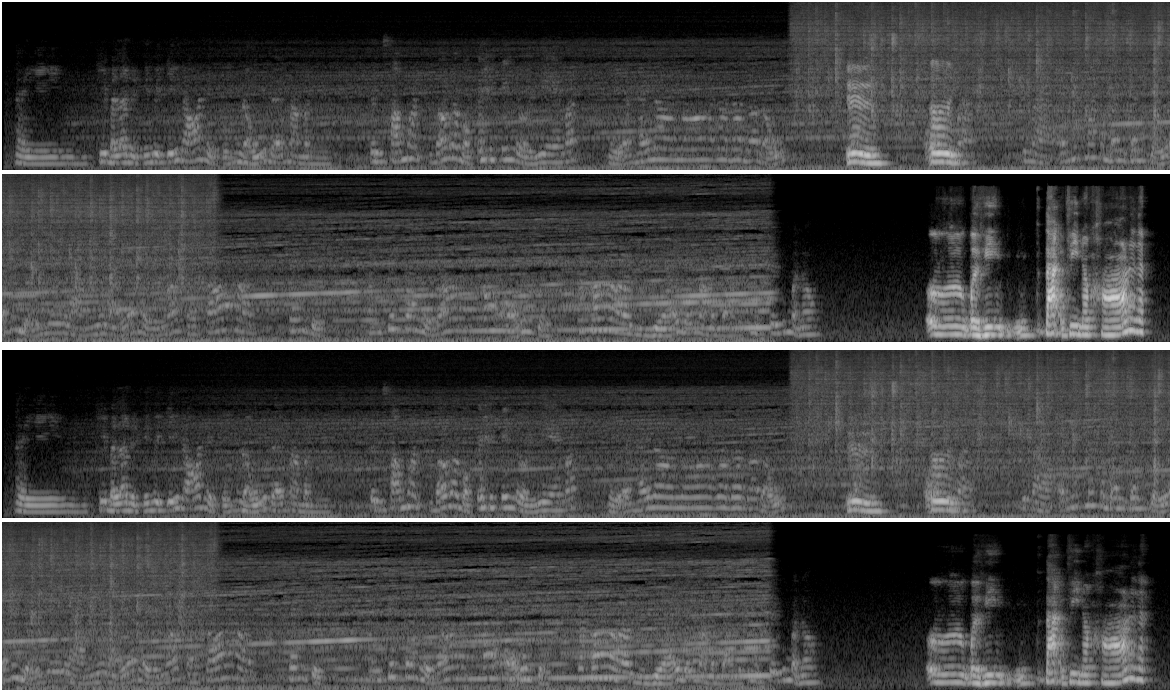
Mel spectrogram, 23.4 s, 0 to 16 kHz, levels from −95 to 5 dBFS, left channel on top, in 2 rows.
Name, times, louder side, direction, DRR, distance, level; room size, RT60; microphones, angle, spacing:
voice 1, 0.1-3.3 3.7-5.7 6.0-7.8 8.4-8.6 9.2-9.7 10.2-14.2 14.5-14.9 15.3-17.1 17.4-19.8, right 2 dB, 25° right, 2.7 m, -43 dB
sound 1, 0.6-19.4, right 1 dB, 75° right, 1.4 m, -46 dB
sound 2, 7.8-13.8, equal, 5° left, 2.1 m, -44 dB
voice 2, 8.4-8.8 9.3-9.6 20.9-23.1, left 7 dB, 60° left, 0.3 m, -25 dB
5.1 x 3.1 x 2.6 m
head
